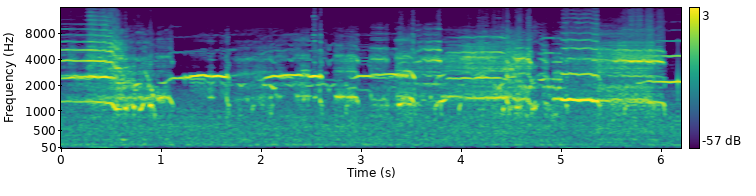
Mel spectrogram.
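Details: Peregrine falcon young at a Montreal nestbox, Quebec, Canada, fed on 21 June 2022; a mix of squealing, wavering notes and short harsh cries from several chicks, ending in a longer scream.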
